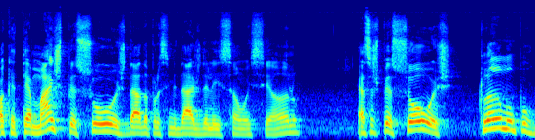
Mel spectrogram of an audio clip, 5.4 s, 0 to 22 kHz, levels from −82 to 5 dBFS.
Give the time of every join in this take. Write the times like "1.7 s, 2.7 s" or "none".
3.5 s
